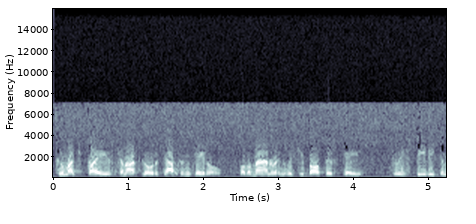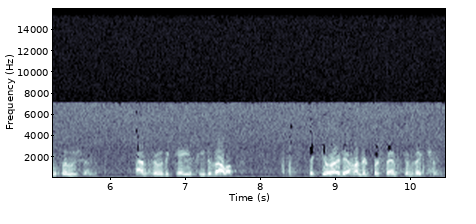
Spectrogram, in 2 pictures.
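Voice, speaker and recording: Man, police chief narrating, medium pitch, formal scripted reading, vintage radio, dull recording, faint noise. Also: moderate pace.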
